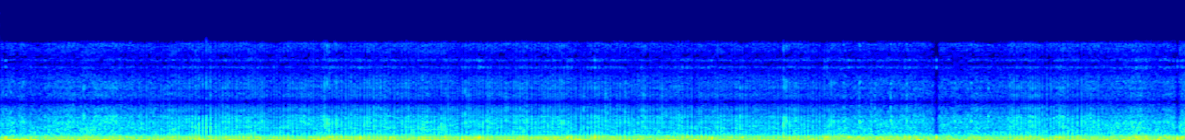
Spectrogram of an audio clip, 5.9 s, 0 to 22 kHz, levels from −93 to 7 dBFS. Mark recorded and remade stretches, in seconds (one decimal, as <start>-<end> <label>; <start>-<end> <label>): 0.0-0.7 recorded; 0.7-4.2 remade; 4.2-5.0 recorded; 5.0-5.5 remade; 5.5-5.9 recorded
